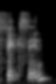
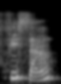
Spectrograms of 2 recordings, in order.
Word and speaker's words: Fixin: I'm even going to have to practice how to say this because it's not fixing. It's Fissin.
